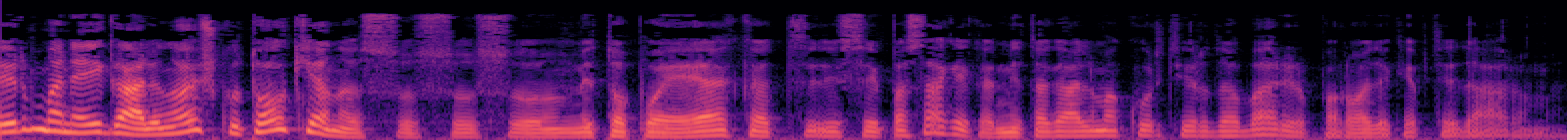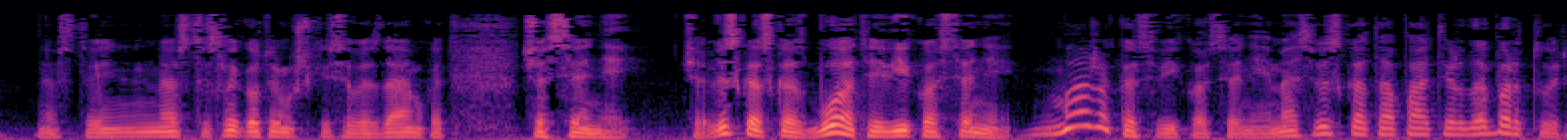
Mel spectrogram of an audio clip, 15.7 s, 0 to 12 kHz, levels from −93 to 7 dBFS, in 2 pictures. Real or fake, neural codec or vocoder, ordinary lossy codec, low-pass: real; none; MP3, 32 kbps; 10.8 kHz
